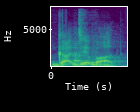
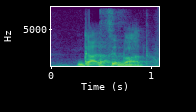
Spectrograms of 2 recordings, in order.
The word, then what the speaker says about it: Ghaziabad: right people say that gaji poor it's not gajapur it's not gajabat it's gazebad ghaziabad all right it's not zul it's not julu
